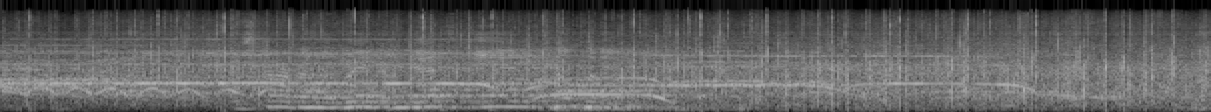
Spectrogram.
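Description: Young people in a crowd whoop and cheer loudly.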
